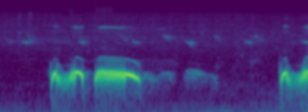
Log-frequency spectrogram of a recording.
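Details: Spotted dove lure call for training decoys: one full phrase, a quick double coo then a long purring croo trailing off softly, with the next phrase just beginning at the end.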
